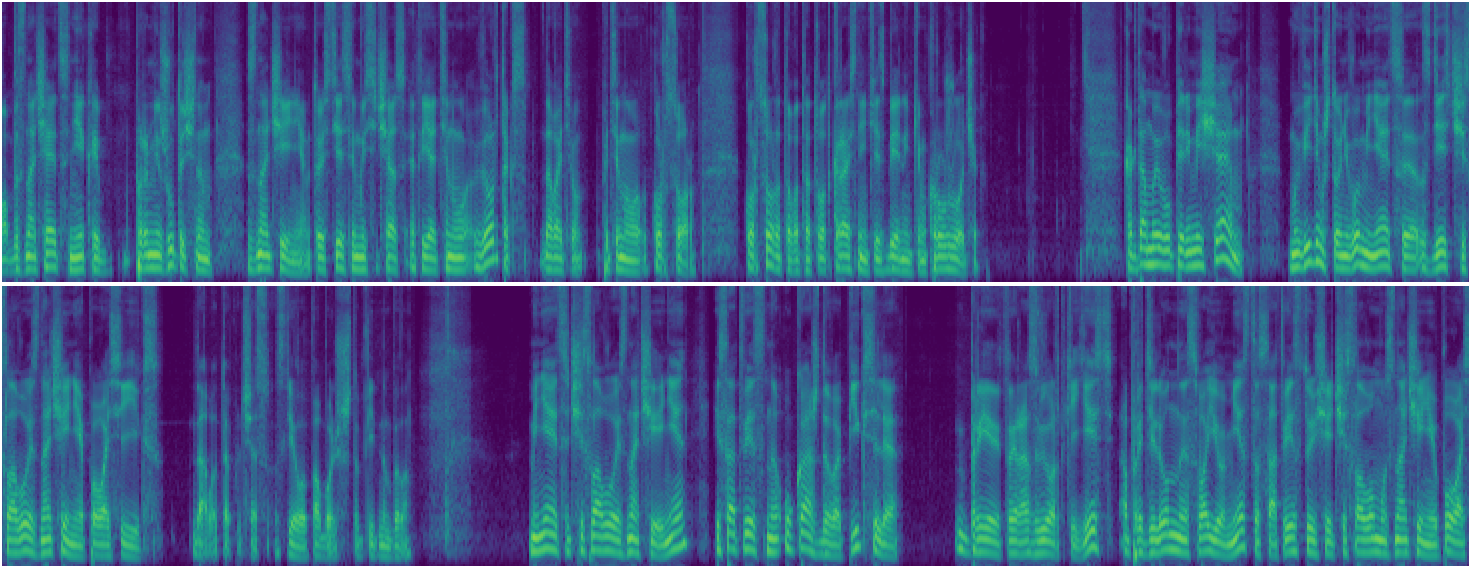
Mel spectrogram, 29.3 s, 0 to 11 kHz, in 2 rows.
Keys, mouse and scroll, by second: 2.5 shift+click, 4.9 ctrl+z, 6.5 click, 10.5 shift+click, 16.9 ctrl+middle click, 18.7 shift+click.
